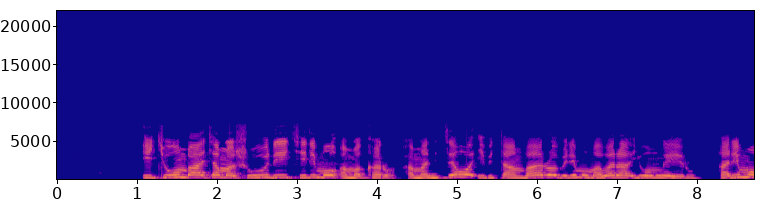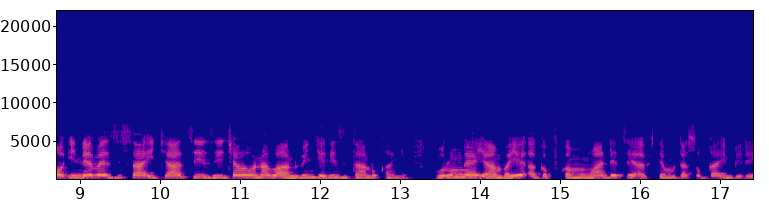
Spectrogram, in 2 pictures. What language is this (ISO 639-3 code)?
kin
